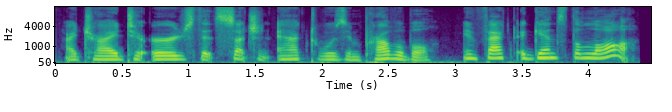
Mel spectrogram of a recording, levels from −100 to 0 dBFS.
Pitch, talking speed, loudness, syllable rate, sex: 185 Hz, 200 wpm, -18 LUFS, 5.1 syllables/s, female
